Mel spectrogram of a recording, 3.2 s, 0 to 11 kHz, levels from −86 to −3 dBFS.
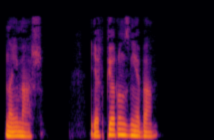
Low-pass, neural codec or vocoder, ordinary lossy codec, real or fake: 7.2 kHz; none; MP3, 48 kbps; real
